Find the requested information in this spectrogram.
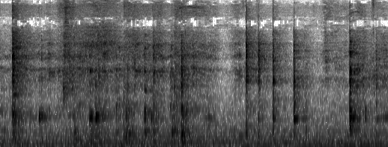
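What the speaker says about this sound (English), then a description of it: "And we give this a little stir." Homemade coffee liqueur mixed with vodka being stirred in a container, a faint series of light spoon clinks and taps against glass at an uneven rhythm, quiet and close.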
